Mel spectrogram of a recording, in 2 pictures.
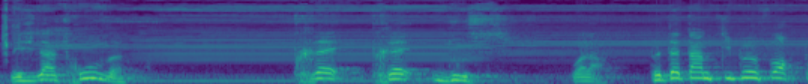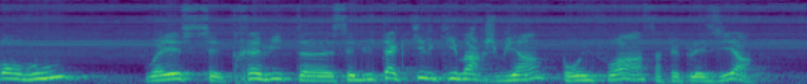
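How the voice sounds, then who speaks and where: A man speaks in an animated tone at a high pitch. He leaves long, frequent pauses. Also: lively intonation. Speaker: tattoo artist reviewing equipment. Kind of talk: product demo tutorial. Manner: casual, animated.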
